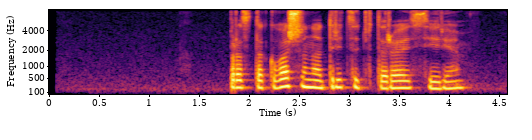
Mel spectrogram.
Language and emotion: Russian, neutral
